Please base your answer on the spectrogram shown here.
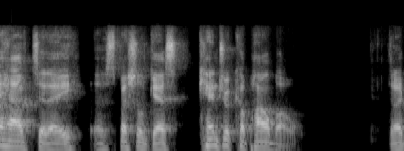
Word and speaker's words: Kendra Capalbo: few youtubers i have today a special guest kendra capalbo did i pronounce that right you did okay good the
